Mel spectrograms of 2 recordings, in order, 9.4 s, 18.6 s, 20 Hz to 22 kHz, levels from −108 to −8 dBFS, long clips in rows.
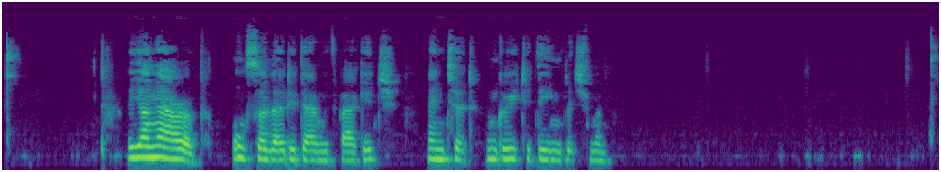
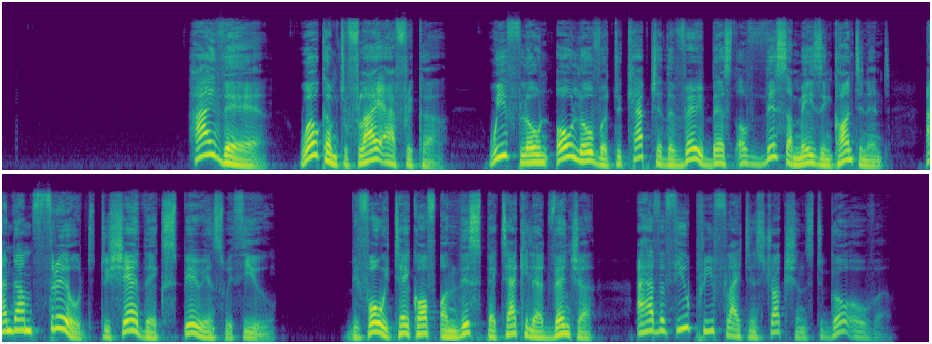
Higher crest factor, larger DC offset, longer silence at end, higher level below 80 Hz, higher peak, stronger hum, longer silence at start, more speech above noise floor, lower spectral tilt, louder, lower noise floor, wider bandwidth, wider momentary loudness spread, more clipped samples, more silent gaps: about the same, 20 dB vs 18 dB; neither; first, 3.35 s vs 0.6 s; second, -78 dBFS vs -52 dBFS; second, -14 dBFS vs -4 dBFS; neither; second, 0.05 s vs 1.9 s; second, 60 dB vs over 69 dB; about the same, -5 dB/octave vs -6 dB/octave; second, -30 LUFS vs -22 LUFS; about the same, -89 dBFS vs under -90 dBFS; second, 12 kHz vs 15.5 kHz; first, 17 LU vs 13 LU; neither; neither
